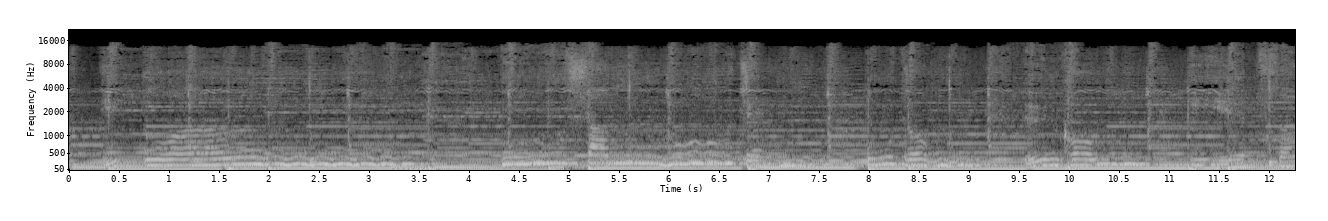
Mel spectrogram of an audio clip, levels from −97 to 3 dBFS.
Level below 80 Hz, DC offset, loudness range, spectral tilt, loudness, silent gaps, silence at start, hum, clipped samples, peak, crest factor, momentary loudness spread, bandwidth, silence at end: -32 dBFS; under 0.1%; 1 LU; -6 dB/octave; -25 LUFS; none; 0 s; none; under 0.1%; -10 dBFS; 12 dB; 3 LU; 15.5 kHz; 0 s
